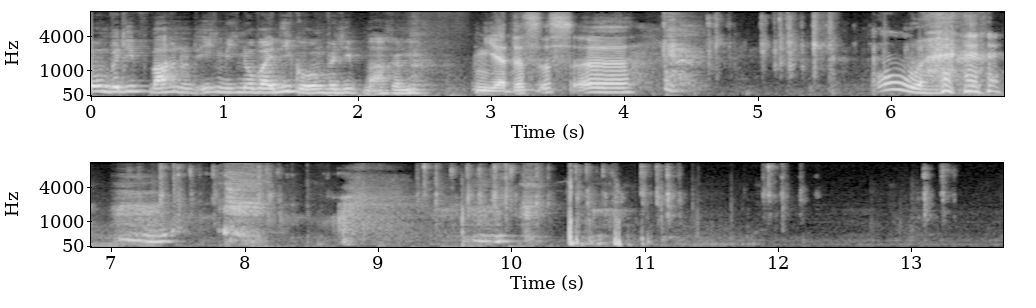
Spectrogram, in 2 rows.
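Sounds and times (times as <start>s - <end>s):
speech: 0.0s - 4.6s, 5.9s - 8.9s, 9.7s - 10.2s
typing a sentence on a computer keyboard: 4.3s - 5.8s, 7.2s - 8.7s, 9.3s - 12.4s, 13.0s - 13.4s
people laughing: 6.2s - 8.3s.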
